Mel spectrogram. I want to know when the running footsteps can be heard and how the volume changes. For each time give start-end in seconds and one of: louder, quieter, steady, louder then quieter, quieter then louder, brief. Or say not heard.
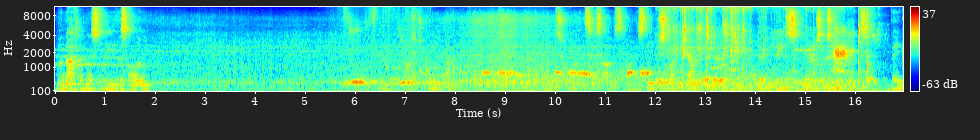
not heard.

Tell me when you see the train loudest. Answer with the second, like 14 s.
9 s.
